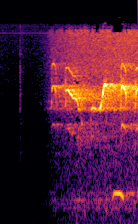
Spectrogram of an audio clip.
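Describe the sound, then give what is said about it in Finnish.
After a brief near-silent moment, recorded birdsong played on a listener's request begins: bright, high chirps and quick whistled trills that keep going at moderate loudness, with no voices. “Linnunlaulujen toivekonsertti”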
